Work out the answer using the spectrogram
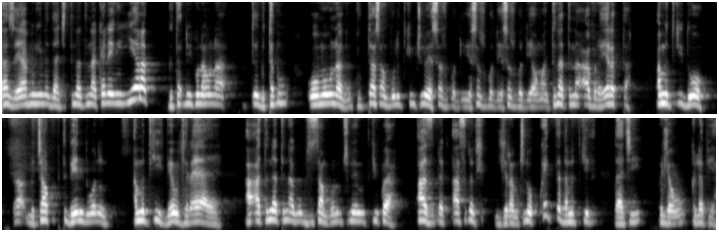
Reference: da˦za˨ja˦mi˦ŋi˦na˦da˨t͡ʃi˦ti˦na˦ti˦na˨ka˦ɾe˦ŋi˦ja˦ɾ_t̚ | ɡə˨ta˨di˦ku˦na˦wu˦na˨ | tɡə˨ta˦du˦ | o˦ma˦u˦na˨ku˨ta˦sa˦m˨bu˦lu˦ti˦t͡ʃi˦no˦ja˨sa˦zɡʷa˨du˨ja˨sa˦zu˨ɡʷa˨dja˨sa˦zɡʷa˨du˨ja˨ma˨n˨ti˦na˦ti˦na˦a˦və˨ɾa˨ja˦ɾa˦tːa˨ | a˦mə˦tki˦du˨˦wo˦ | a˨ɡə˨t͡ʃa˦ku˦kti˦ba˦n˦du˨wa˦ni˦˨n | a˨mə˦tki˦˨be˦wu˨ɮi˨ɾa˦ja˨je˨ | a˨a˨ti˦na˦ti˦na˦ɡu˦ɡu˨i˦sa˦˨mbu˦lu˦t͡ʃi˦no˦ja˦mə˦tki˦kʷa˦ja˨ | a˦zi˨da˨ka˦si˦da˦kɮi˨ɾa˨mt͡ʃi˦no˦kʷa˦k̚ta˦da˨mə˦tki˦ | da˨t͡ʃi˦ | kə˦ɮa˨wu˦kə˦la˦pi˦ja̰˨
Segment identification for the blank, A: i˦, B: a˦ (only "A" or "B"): B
